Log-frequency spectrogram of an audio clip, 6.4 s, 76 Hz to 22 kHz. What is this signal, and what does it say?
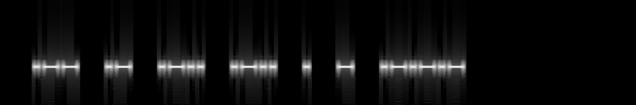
Morse code, heard as a keyed tone, about 25 wpm, spaced as for 18 wpm, 600 Hz. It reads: WALLET.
